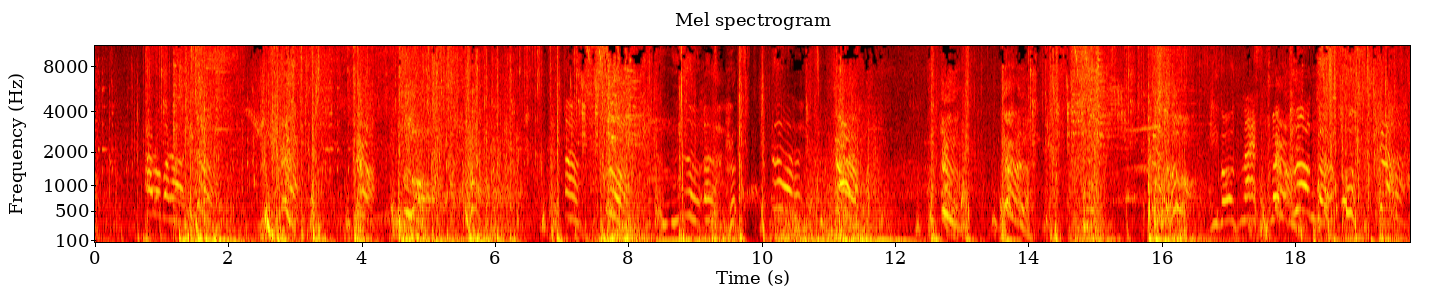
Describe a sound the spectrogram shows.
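Punches and kicks land with hard thuds.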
